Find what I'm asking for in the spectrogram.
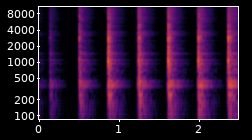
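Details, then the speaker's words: Webasto water coolant heater on a DIY replacement controller ECU, startup with glow plug on, water pump on, fan at lowest setting about 15: sharp even ticks about 160 a minute; the fuel dosing pump is pulsing normally. "the fan's on its lowest setting of like 15 and then pump and fuel in can't you hear it pump feeling pumps glows"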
